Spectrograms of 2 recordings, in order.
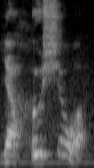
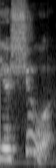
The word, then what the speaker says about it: Yahushua: today is called Jesus, his original Hebrew name is Yahushua. Some say Yeshua. This is simply a shortened form of the full form Yod Heh Waw Shin Waw Ayin. You will hear other pronunciations as well. However, you will see in this book that the evidence in the Dead Sea Scrolls, the Masoretic text, and kosher Torah scrolls demonstrate the name is Yahushua.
